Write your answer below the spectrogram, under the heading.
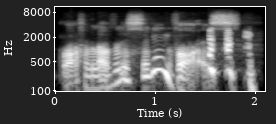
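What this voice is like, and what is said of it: Bane impression, muffled voice. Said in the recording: “That voice and Bane. I did Bane forever after The Dark Knight Rises ... The trick is to cover your mouth ... It always sounds like mildly surprised. It's so stupid.”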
